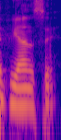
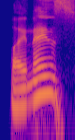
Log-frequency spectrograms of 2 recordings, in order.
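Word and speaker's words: fiancée: रहती है कुछ लोग वैसे तो एग्जैक्ट स्पेलिंग फियांसे और यहां पर आ जाएगा एफ आई ए एन C double E फियों से ठीक है फियांसे और फिंस फियांसे और फंसे ठीक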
